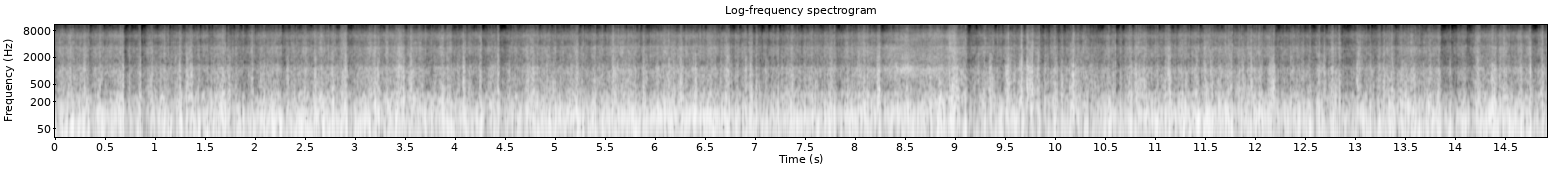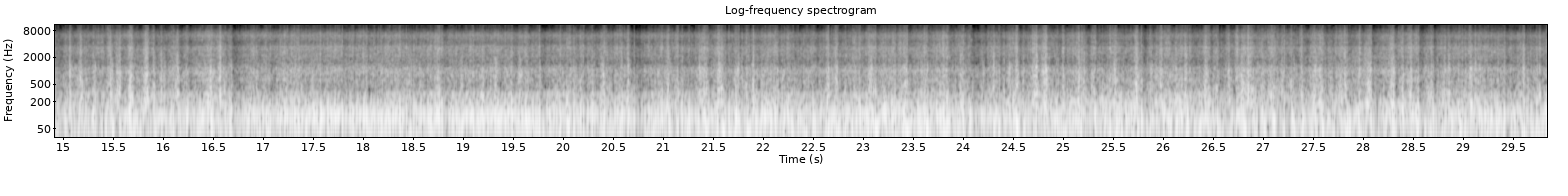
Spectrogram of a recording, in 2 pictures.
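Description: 2007 Harley-Davidson Street Bob's Twin Cam 96 V-twin engine running steadily while cruising down the road, with wind noise over the microphone.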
